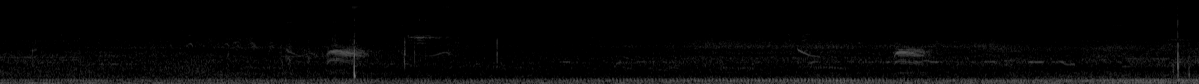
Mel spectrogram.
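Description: Quiet rural outdoor ambience: a bird calls twice, about three seconds in and again near nine seconds, with a few fainter chirps, over a low steady rumble.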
